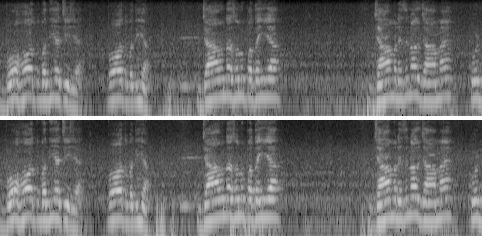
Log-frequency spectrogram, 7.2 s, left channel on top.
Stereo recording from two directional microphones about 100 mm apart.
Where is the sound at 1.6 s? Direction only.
5° left (ahead or behind).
